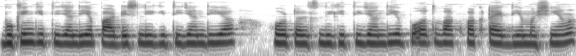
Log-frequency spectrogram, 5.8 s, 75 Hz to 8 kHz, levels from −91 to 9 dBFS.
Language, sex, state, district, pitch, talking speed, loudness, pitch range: Punjabi, female, Punjab, Kapurthala, 225 Hz, 210 wpm, -18 LUFS, 215-230 Hz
